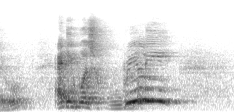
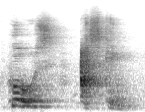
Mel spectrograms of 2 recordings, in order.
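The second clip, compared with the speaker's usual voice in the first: tough goat; 5 semitones higher, 6 dB louder, slower than usual. Acted. Bully goat's curt reply.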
